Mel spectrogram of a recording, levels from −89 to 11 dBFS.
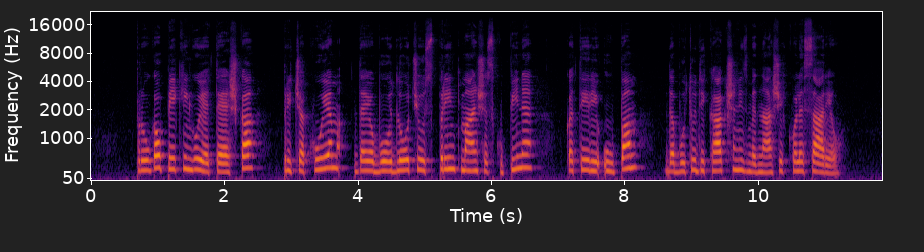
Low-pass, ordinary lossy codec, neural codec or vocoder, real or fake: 19.8 kHz; none; none; real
